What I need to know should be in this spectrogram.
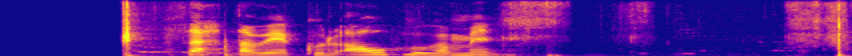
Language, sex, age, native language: Icelandic, female, 9, Icelandic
